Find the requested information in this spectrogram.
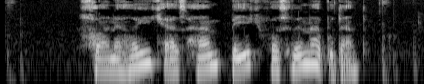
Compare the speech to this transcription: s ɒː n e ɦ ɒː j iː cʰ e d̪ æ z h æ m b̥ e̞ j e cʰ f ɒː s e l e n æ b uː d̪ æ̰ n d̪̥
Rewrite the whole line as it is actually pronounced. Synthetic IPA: x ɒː n e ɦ ɒː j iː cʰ e æ z h æ m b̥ e̞ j e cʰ f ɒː s e l e n æ b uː d̪ æ̰ n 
